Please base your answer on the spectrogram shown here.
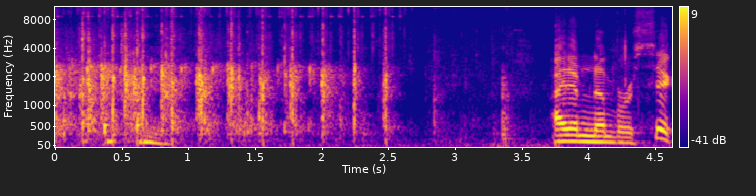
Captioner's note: all applaud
